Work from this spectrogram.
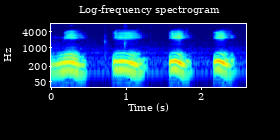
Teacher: It's basically like saying E with your lips in the O form.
